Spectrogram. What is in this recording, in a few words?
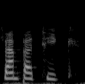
"sympathique", French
